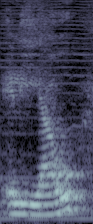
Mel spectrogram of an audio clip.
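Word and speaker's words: אליהו: Elías, no se dice Elías, sino Eliyahu.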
